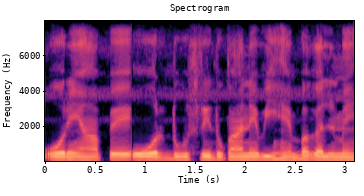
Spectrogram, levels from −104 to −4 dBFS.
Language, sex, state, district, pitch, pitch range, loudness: Hindi, male, Jharkhand, Jamtara, 155 Hz, 150-160 Hz, -25 LUFS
